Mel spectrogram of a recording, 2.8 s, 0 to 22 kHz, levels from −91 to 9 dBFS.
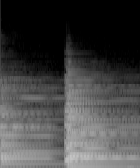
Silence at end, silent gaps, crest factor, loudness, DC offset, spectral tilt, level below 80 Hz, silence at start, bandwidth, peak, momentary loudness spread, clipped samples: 0 s; none; 18 dB; -23 LUFS; under 0.1%; -8.5 dB/octave; -38 dBFS; 0 s; 6.4 kHz; -6 dBFS; 15 LU; under 0.1%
